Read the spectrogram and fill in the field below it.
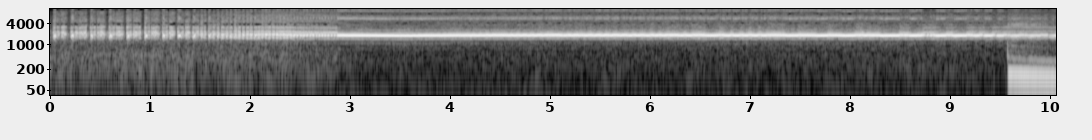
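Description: A loud, shrill cicada buzz drones on, rattling at first and then settling into a steady, piercing whine, with a brief low thump near the end. No one speaks.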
